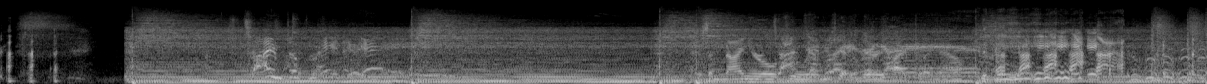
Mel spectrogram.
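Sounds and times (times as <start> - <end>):
laughter: 0.0 - 0.9, 7.7 - 12.0
heavy rock wrestling entrance theme with distorted guitars and drums: 1.2 - 12.0
spoken vocal line: 2.4 - 4.1, 7.0 - 11.3
speech: 7.3 - 11.8.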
